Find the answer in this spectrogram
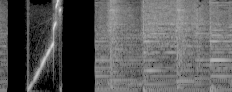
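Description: A cartoon-style 'pop-up' sound effect: one quick upward pitch glide, like a slide whistle, lasting about a third of a second. It sits in a short break in the background music, which drops out just before it and comes back about a second in.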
